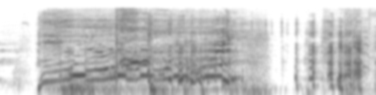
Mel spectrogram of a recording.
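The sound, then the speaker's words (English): A voice imitates an ancient sea glass conch announcement tube: a loud, sustained, wavering wail of about three seconds with a reedy, buzzing tone, followed by a few short breathy sounds. “What sound does the ancient sea glass conch announcement tube make? Okay, it goes like this.”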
